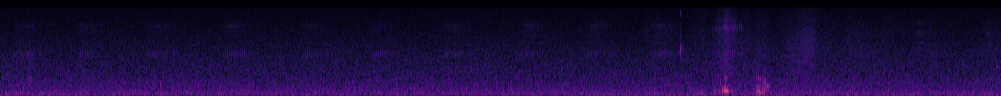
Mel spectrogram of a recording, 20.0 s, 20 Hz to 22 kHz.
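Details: Thomas the cat purring quietly during a massage and Reiki session on December 28, 2021, a soft continuous purr swelling with each breath roughly every one and a half seconds, interrupted near the end by brief rustling handling noises.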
